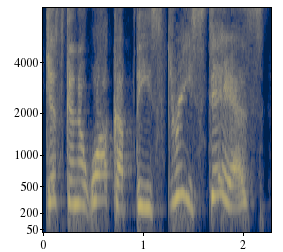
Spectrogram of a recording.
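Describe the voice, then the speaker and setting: A woman's voice: high voice, unhurried, vocal fry, a bit bright, heavily acted. A woman playing a naive, scheming apprentice werewolf with rustic, folksy speech in an improvised radio play. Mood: chipper.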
